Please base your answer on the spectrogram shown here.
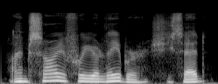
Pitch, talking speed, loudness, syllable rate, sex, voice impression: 130 Hz, 220 wpm, -15 LUFS, 5.2 syllables/s, male, very masculine, very adult-like, very middle-aged, very thick, tensed, powerful, slightly dark, soft, slightly muffled, fluent, slightly raspy, cool, intellectual, slightly refreshing, very sincere, very calm, very mature, friendly, very reassuring, very unique, slightly elegant, wild, sweet, slightly lively, kind, slightly modest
